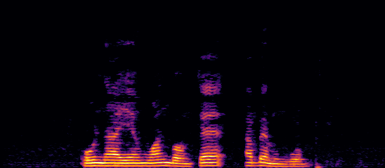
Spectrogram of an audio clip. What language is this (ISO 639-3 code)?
mbo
